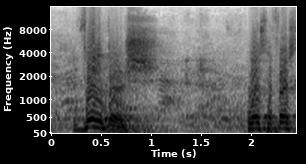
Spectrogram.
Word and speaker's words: Geert Wilders: Gilder? Wilders.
